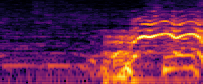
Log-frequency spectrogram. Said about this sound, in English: What if you went to see these guys at a show? It turns out it was just horses that came out on stage.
